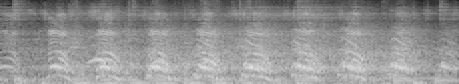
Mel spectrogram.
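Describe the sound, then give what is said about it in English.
A large crowd at a Groundhog Day celebration chants in a steady, rhythmic call, voices rising and falling together in repeated loud phrases, about two per second, with a dense roar of cheering underneath. “There's fireworks, there's dancing, there's chanting.”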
